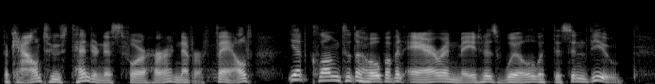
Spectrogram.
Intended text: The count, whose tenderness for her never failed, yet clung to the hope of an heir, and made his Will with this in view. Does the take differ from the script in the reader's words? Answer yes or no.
no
